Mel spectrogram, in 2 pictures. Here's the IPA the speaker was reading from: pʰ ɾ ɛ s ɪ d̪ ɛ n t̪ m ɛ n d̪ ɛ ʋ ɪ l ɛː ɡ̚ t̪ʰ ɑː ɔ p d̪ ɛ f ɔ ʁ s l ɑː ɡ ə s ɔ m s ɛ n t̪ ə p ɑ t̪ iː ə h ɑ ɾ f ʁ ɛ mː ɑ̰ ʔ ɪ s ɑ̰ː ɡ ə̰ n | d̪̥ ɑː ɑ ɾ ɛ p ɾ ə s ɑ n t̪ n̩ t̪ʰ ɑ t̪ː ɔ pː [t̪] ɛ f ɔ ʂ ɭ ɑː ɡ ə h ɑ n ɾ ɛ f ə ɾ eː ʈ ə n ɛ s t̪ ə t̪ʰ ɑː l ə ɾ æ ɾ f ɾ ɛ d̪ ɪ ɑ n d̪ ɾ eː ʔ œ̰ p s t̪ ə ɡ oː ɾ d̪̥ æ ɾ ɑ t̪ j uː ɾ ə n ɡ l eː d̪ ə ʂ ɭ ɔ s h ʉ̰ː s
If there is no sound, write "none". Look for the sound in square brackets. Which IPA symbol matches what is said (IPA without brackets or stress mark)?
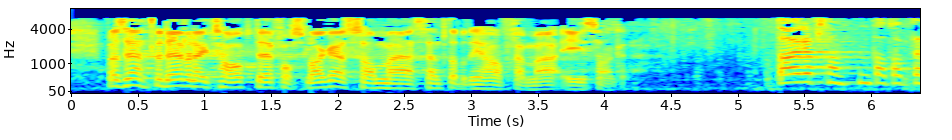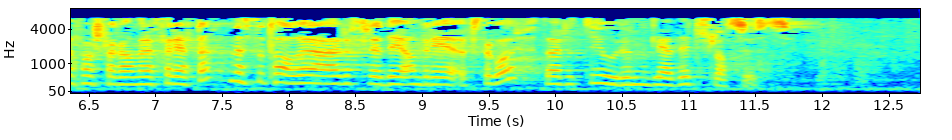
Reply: d̪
